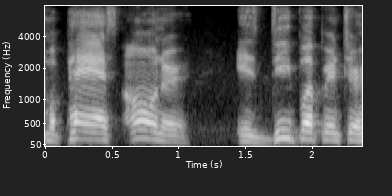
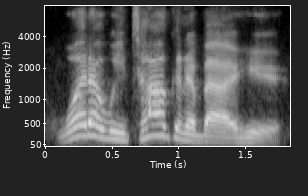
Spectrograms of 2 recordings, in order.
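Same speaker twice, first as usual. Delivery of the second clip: ordinary delivery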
